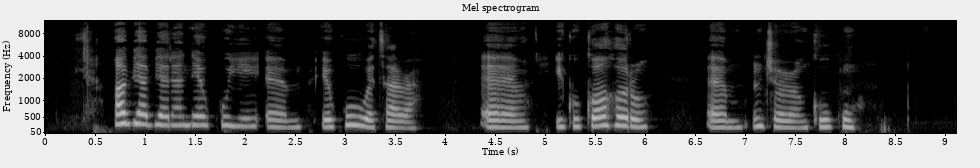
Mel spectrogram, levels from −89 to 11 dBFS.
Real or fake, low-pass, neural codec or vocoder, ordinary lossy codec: fake; none; vocoder, 24 kHz, 100 mel bands, Vocos; none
